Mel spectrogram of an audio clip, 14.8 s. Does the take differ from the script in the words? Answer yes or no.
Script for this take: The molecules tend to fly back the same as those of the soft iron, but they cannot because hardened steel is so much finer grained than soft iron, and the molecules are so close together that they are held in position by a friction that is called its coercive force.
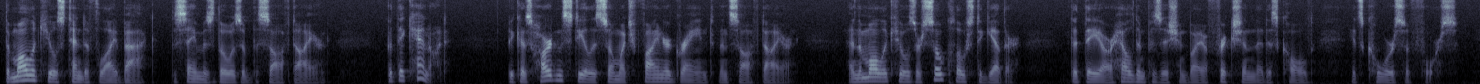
no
